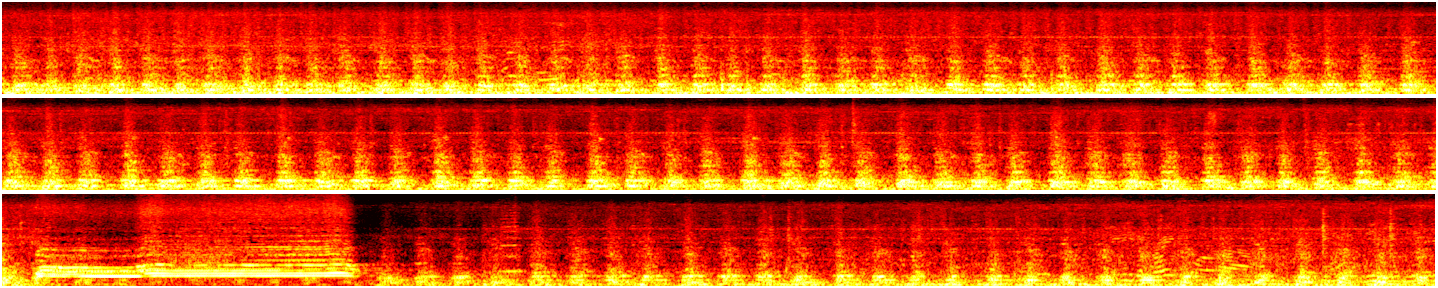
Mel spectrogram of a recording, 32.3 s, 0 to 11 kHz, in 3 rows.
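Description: Cab of a 1916 Baldwin steam locomotive running under way: a steady rhythmic exhaust beat with steam hissing. About two-thirds of the way in, one whistle blast of about two seconds sounds a chord.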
